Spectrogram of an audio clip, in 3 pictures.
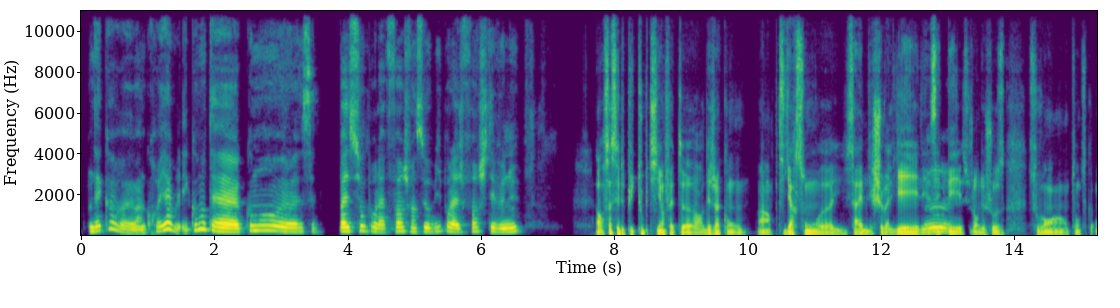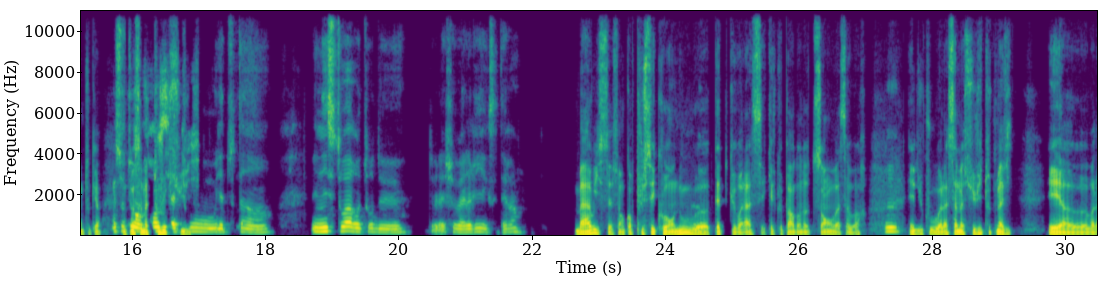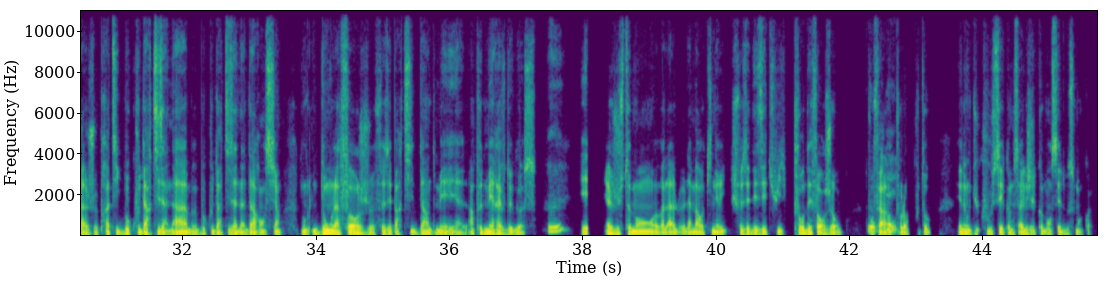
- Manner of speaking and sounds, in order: stressed: "chevaliers"; stressed: "épées"; stressed: "pour"
- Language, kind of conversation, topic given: French, podcast, Quel conseil donnerais-tu à quelqu’un qui débute ?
